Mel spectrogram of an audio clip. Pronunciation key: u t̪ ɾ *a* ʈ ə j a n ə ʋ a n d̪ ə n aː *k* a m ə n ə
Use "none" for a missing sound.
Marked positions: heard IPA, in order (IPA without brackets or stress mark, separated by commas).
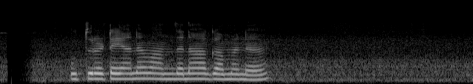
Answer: ə, ɡ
